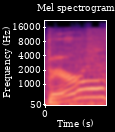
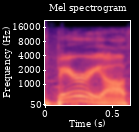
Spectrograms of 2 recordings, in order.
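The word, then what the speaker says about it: Barroth: I was just like, "Oh yeah, I've got to fight a high ranked Barro. No problem." And then I realized that I got the name wrong and it was Barryoth.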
